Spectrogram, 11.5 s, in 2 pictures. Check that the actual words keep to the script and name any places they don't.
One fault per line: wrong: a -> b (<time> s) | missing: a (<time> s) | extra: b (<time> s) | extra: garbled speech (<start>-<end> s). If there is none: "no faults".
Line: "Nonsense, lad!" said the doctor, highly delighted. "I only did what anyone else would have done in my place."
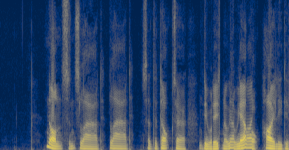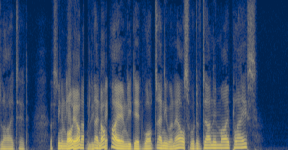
extra: lad (2.2 s)
extra: garbled speech (4.0-5.2 s)
extra: garbled speech (6.8-7.9 s)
